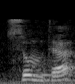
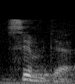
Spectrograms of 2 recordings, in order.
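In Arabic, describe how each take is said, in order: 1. الحركة الأولى هي صوت 'u' مدوّر. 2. الحركة الأولى هي صوت 'i' أمامي. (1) "بضم السين" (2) "لماذا اقتصرنا على الكسر؟"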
